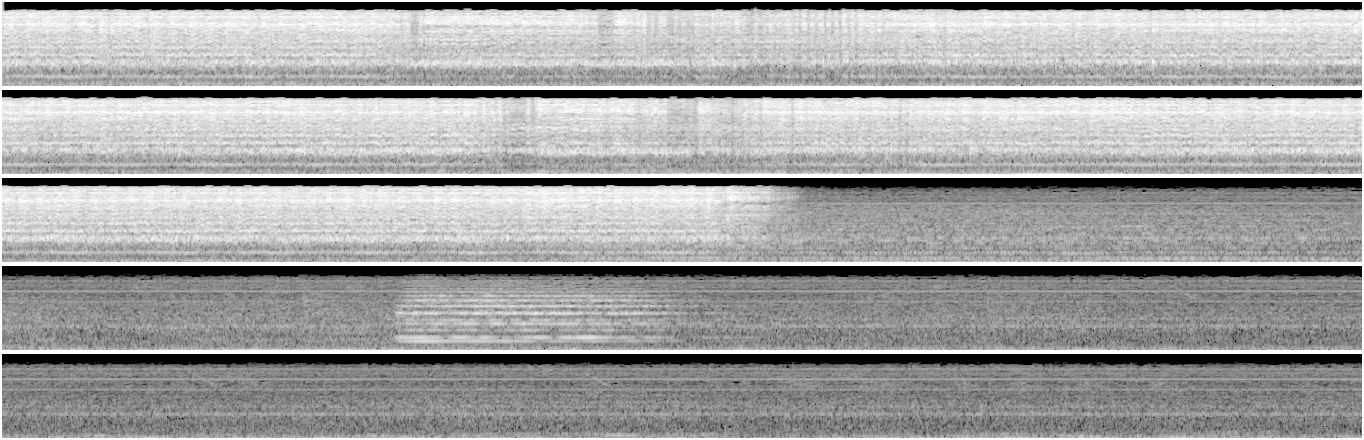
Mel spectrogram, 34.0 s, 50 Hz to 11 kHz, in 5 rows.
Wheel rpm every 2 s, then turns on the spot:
110, 110, 120, 110, 110, 120, 110, 110, 60, 0, 0, 0, 0, 0, 0, 0, 0.
none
